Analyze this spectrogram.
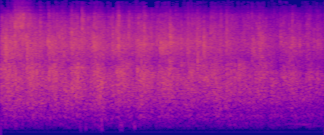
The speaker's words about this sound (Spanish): ¿Cuántos dan un aplauso al Señor por esta palabra?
